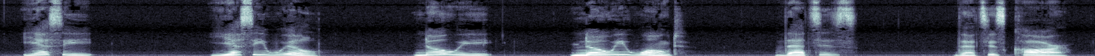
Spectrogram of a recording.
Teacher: if they're in the middle of a stream of speech we usually don't bother to pronounce the h so we link the sound before her h to the sound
